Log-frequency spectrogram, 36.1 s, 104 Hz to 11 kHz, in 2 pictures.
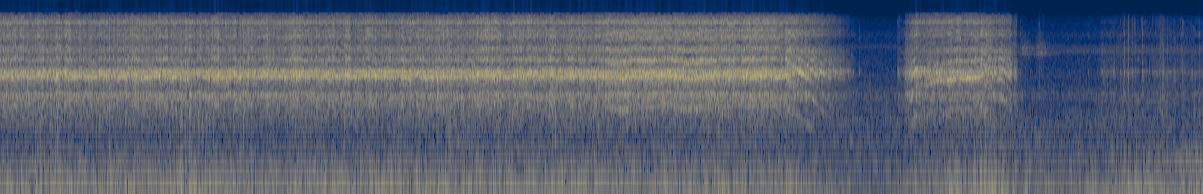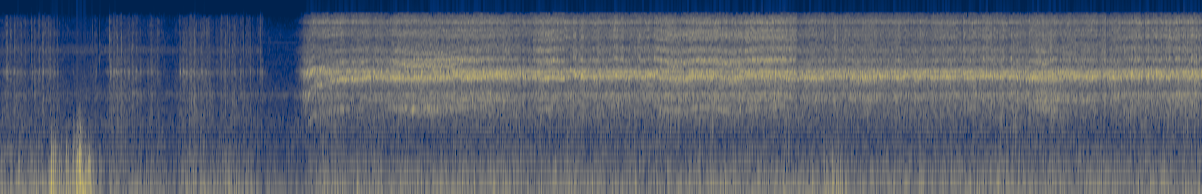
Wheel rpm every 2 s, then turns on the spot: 240, 230, 230, 230, 230, 230, 40, 110, 20, 10, 20, 110, 220, 230, 220, 230, 230, 230.
16-22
